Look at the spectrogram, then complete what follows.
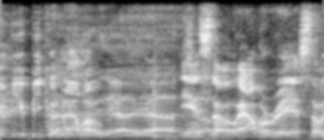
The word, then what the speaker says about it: Canelo: I hate butchering this guy's name, but Canelo and Canola, what's his name?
